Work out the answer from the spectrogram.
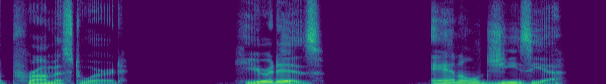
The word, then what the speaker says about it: analgesia: Analgesia. Analgesia.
